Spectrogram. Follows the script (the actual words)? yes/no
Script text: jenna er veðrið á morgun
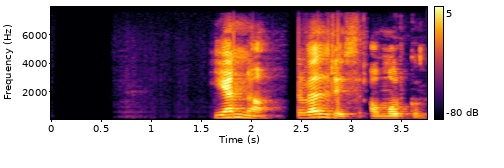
yes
